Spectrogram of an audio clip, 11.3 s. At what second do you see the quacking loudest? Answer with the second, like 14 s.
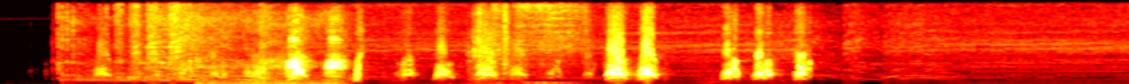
3 s.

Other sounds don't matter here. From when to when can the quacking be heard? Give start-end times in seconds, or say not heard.
1.9-3.5.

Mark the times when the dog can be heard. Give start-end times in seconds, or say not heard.
0.8-8.2.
